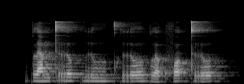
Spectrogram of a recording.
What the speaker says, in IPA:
p l a˦˥ m t r o˥˩ k̚ r uː˧ kʰ r oː˦˥ p l ɔ˨˩ ʔ f ɔ˦˥ ʔ t r o˦˥ k̚

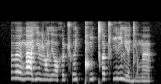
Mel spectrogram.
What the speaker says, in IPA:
v œː˦˨ ŋ aː˦˨ zʲ œ̃˦˨ ʐ ɔ̃˦˨ lʲ ɔː˦˨ x ɵ˧˥˧ ʈ͡ʂʰ ɵ˧˥˧ j ǃʰ ĩ˧˥˧ ǀʰ ʌ˧˥˧ ʈ͡ʂʰ i˧˥˧ ɾ ĩ˧˥˧ lʲ œː˨˩ dʲ ɔ˨˩ m œ̃˨˩

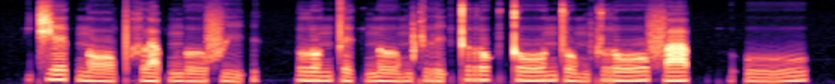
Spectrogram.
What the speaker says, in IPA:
t͡ɕ eː˥˩ t̚ n ɔː˨˩ pʰ l a˨˩ p̚ ŋ ɤː˨˩ f i˨˩ ʔ | l o˧ n t e˨˩ k̚ n ɤː˩˦ m k r i˨˩ ʔ t r o˥˩ k̚ t oː˦˥ n t o˨˩ m k r oː˦˥ f a˦˥ p̚ | ʔ uː˩˦

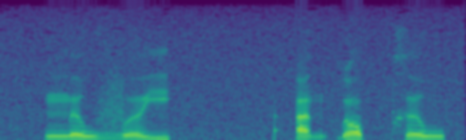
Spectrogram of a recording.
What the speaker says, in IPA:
n ə˧ w v ə˨˦ j | ʔ a̰˧˨ n ɗ ɔ˦˥ p̚ x ə˧ w

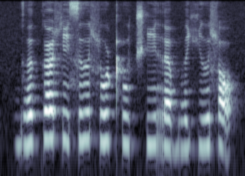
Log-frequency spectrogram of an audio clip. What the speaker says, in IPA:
ɡʱ ə k œ ɬ i s ɯ ɬ u ʈʰ u t͡ʃʰ i r ɜ bʱ ə ç ɯ ɬ ɔ

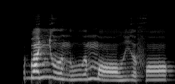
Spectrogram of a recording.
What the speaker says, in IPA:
b a˧˥ ɲ ɤː˧˩ n ʋ u˩˧ ə̯ m ɔː˩ ʋ i˧˩ ə̯ f ɔː˧

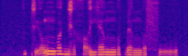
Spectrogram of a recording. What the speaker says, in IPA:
kʲ ɔ̰ ŋʷ ʌ ɡʲ ɔ h ɔ̰ j ɛ ŋʷ ə ɓ ɛ ŋʷ ɛ f ṵ

